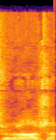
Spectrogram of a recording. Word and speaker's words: Farage: on it um and for those who say that his name is pronounced farage i say he's he's fabulously runs with garage uh it's a northern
